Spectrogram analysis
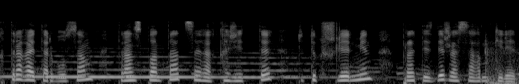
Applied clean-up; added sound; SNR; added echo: none; Thump, thud; 5 dB; none.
